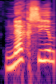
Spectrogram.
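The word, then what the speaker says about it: NXIVM: also nexium it's okay nexium is spelt n-e-x-i-u-m that's not how it's spelt it's spelt like n-x-v-u-m or something like that it's spelt not how it's pronounced at all and if that isn't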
